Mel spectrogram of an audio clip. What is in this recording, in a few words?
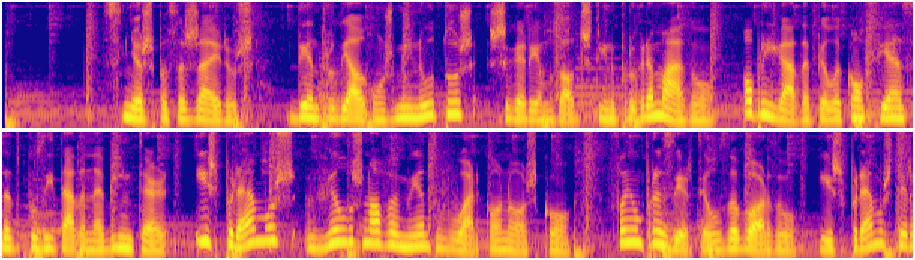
portuguese voiceover airline message mensaje aviones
